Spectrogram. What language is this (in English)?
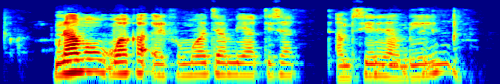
Swahili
